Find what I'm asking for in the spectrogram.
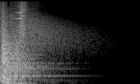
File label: Battle Dog Helmet Destroy; Snc Battle Dog; Foley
